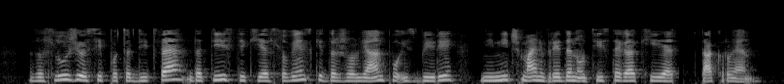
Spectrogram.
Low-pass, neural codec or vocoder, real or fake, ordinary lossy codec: 5.4 kHz; vocoder, 44.1 kHz, 128 mel bands every 512 samples, BigVGAN v2; fake; MP3, 24 kbps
